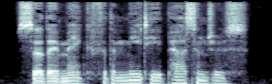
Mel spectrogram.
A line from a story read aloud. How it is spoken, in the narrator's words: Memoir said dryly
